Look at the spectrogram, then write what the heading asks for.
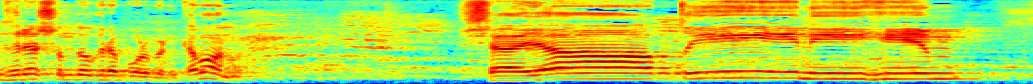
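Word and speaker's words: شياطينهم: শায়াতিনিহিম, তটা মোটা হবে।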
